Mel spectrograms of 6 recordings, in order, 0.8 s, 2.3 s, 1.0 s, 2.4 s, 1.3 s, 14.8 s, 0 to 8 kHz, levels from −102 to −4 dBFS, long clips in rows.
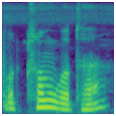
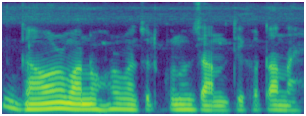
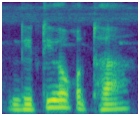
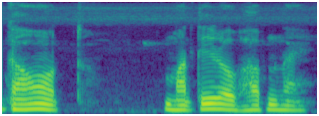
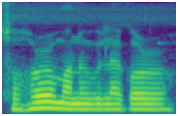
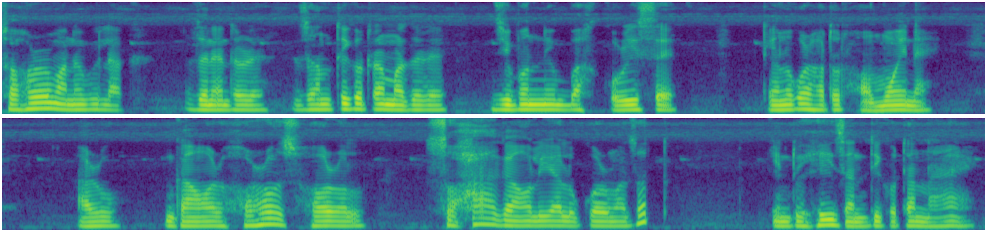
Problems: none marked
